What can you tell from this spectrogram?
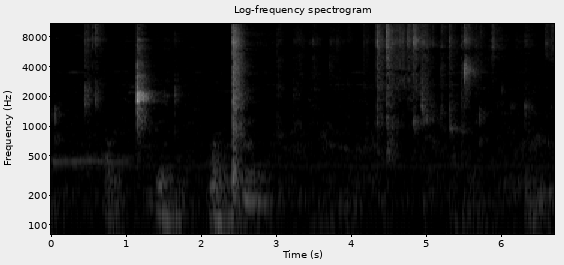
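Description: An egg being cracked open into a bowl: two sharp knocks about a second apart, then a run of small cracking clicks as the shell is broken apart.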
